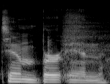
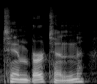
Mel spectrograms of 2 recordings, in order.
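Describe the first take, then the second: First: The T in Burton is dropped. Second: The T in Burton is clearly pronounced. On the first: The speaker calls it wrong. "the youth of today do where they drop the T's" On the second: The speaker calls it right. "I'm going to enunciate the T's"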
